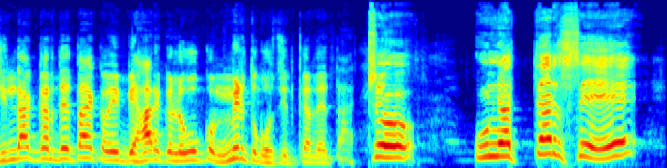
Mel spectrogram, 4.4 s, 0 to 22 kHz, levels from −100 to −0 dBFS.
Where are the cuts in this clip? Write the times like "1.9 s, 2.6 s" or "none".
2.4 s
